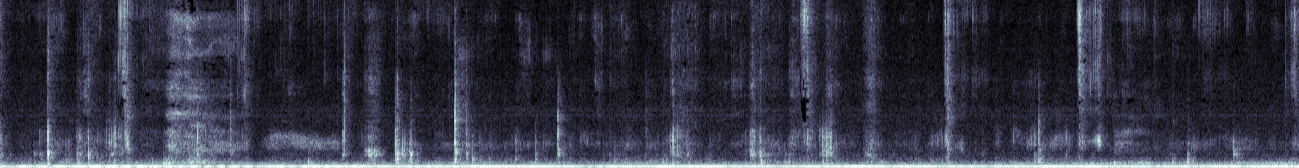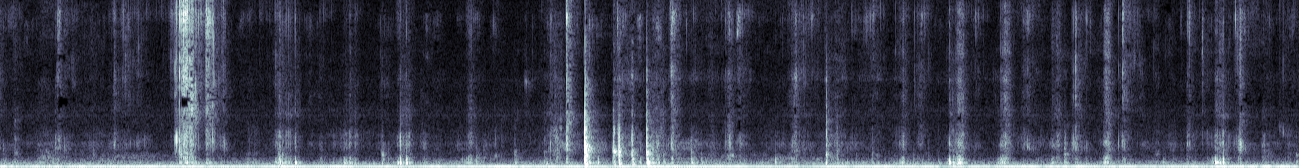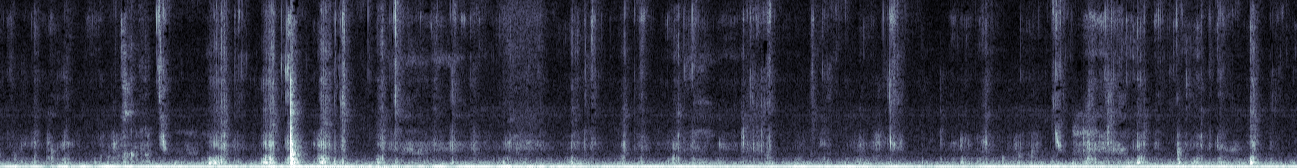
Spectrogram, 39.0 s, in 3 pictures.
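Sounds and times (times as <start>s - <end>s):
chewing and mouth sounds: 0.0s - 38.9s
steady low hum: 0.0s - 38.9s.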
